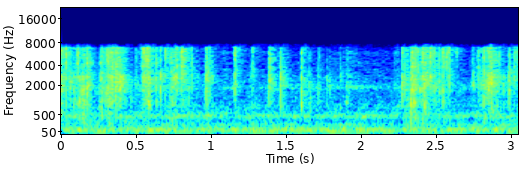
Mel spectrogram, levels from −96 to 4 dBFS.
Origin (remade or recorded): recorded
